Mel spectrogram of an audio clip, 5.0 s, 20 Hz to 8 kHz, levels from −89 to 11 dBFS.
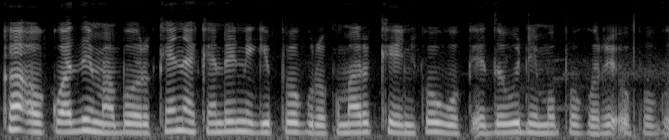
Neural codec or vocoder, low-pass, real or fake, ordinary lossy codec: none; none; real; none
